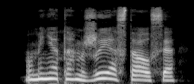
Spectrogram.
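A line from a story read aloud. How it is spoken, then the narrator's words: Sighing. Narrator (Russian): вздохнула Джиад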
